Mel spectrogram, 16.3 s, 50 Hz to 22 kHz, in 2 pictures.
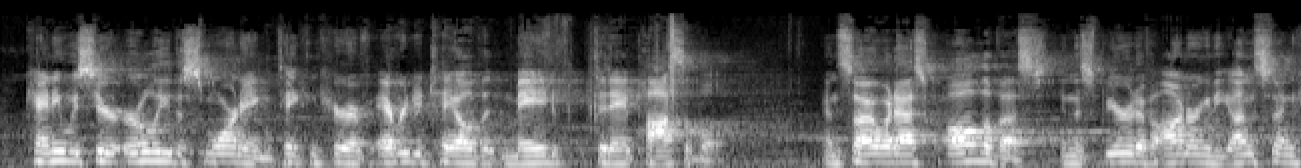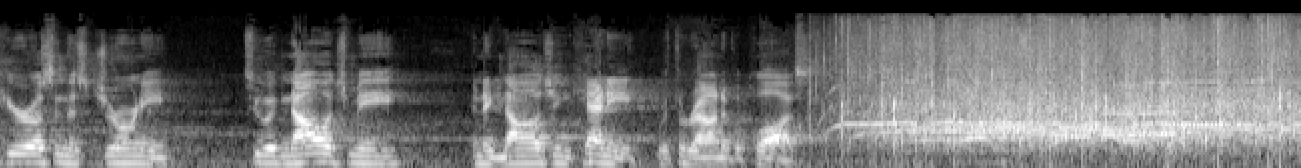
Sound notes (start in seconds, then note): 13.1 applause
